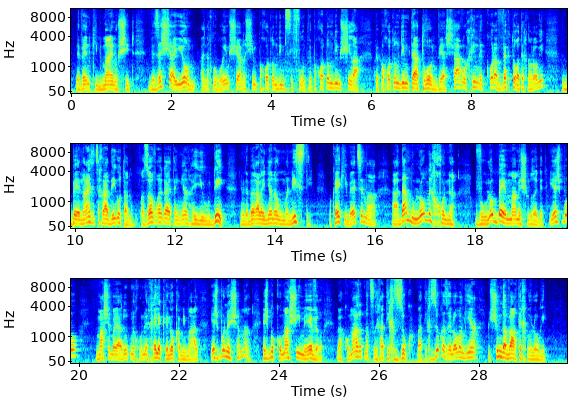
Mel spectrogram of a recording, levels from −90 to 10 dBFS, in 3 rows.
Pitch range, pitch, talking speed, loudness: 105-140 Hz, 125 Hz, 155 wpm, -18 LUFS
